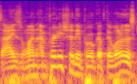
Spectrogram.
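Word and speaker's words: IZ*ONE: the group izawan or some people say izone but i think they pronounce eyes one i'm pretty sure they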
